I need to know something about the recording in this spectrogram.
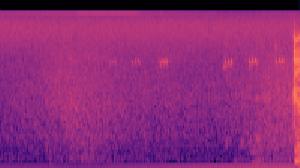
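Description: Night-time outdoor ambience with crickets chirping faintly in short high notes over a steady low hum.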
